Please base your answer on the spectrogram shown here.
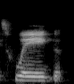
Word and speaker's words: TWiG: of what I want TWiG to be like, I was telling her I just know that I have TWG. And she Right. pronounced it twig. I said, but there's no I.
